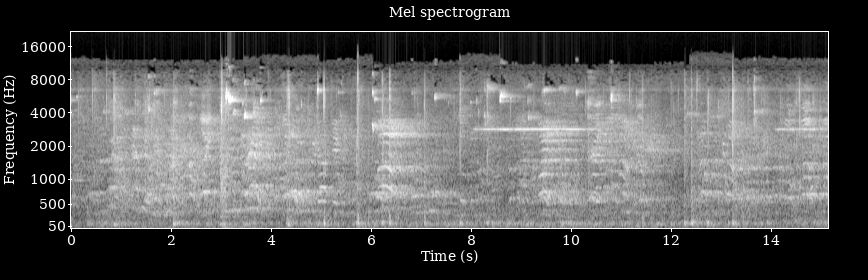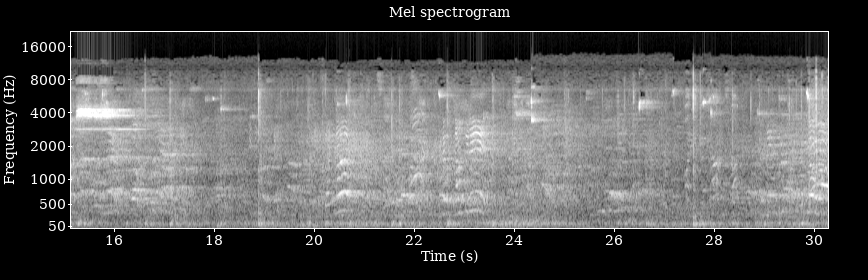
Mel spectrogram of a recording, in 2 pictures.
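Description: Basketball game in a large echoing gym: a ball bouncing on the hardwood court among a steady mix of shouting and talking from players and spectators.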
